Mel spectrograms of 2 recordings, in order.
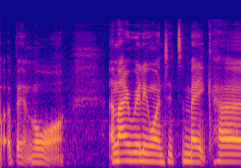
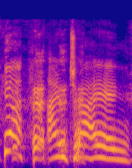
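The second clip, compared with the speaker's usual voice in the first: drawn-out, higher-pitched laughing protest; mock protest; 6 semitones higher, much slower than usual. Actress retelling failed audition to hosts, mock protest. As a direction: plead your effort, playfully stretched out.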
